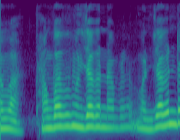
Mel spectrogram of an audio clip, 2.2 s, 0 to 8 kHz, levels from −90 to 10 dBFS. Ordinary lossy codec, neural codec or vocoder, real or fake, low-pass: none; none; real; 7.2 kHz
